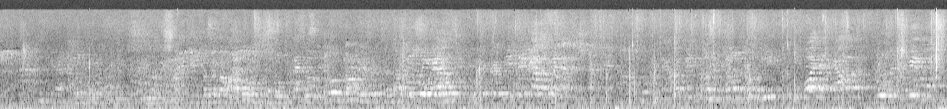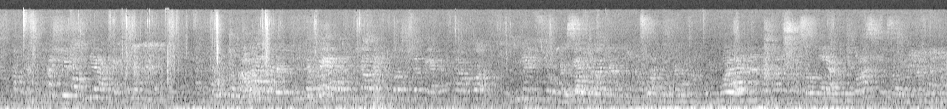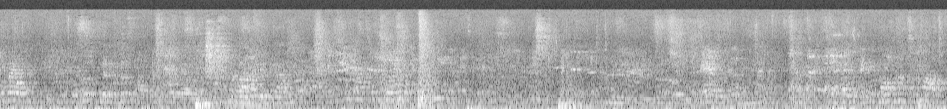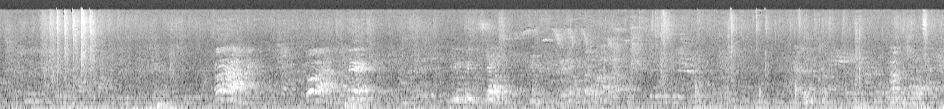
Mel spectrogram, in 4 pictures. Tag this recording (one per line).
portuguese
field-recording
voices
lisbon
streets
city
soundscape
